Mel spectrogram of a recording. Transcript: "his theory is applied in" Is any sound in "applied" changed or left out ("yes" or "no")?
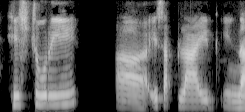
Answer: no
